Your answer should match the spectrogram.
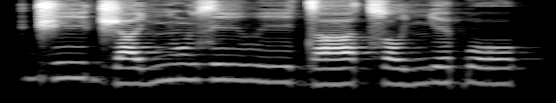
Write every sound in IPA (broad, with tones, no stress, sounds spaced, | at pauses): d͡ʒ iː˦ d͡ʒ a˨ ɲ ũ˦ z iː˦ β iː˨ d aː˨˦ t͡s ɔ˨ ɲ e˦ ɓ oː˦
